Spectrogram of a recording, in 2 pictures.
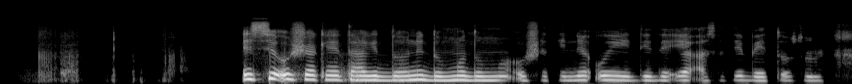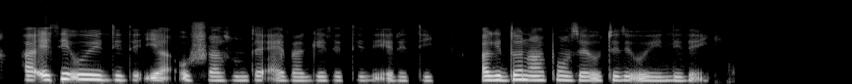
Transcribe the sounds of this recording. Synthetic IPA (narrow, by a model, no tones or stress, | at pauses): ʔɪsːɪʊʃːɐke̞ːt̪ːaːɡɪd̪ːoːnɪd̪ʊmːɐd̪ʊmːɐʔʊʃɐt̪ɪnːɛʔʊjɪd̪ɪd̪ɛʔɪjaʔɐ̰sɐt̪ɪbe̞ːt̪ːo̞ːsɔnɐ | hɐʔɛt̪ɪʔʊjɪd̪ɪd̪ɛʔɪ̰ja̰ʔʊʃːaːsʊnt̪ːɛʔɐ̰jbɐɡeːt̪ɛt̪ːɪd̪ɪ̰ɛ̰ɾɛt̪ːi | ʔɐɡɪd̪ːɔnaːpːʊɐsɐjʊt̪ːɪd̪ɪ̰ʔʊ̰jɪd̪ɪd̪ɛ̰ʔɪ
